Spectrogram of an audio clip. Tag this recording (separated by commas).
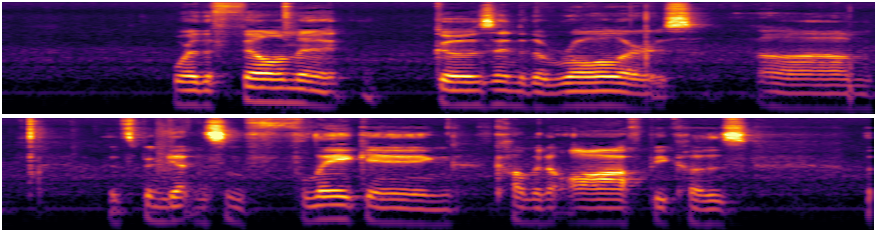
Speech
